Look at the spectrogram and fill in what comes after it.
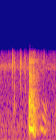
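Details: A single short, sharp infant sneeze with a soft vocal trail afterward, in a quiet room.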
